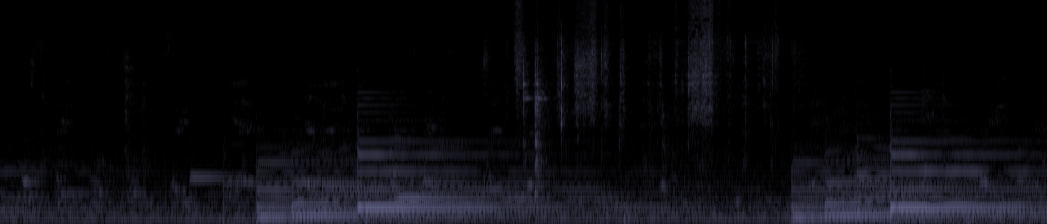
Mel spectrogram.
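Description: Soft instrumental background music, a gentle tune of held notes that change every second or so.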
